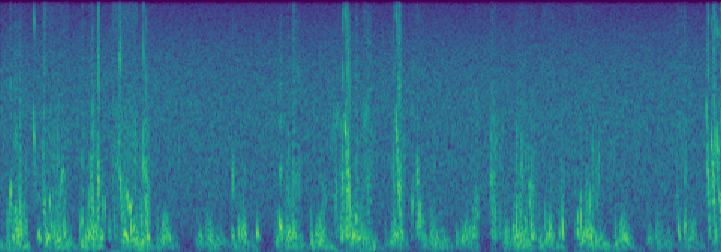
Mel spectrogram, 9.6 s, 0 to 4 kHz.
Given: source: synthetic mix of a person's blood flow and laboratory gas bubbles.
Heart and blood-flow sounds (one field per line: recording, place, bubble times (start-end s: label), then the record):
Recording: Doppler ultrasound of blood flow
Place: precordium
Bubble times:
0.07-0.91 s: bubbles
1.04-2.03 s: bubbles
3.06-3.30 s: bubbles
3.39-3.49 s: bubbles
3.69-4.01 s: bubbles
4.25-5.00 s: bubbles
5.21-5.41 s: bubbles
5.46-5.66 s: bubbles
6.27-6.39 s: bubbles
6.52-6.73 s: bubbles
6.84-7.16 s: bubbles
7.23-7.38 s: bubbles
7.42-7.54 s: bubbles
7.66-8.00 s: bubbles
9.00-9.17 s: bubbles
9.38-9.63 s: bubbles
From the record:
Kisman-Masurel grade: 233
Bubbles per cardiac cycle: several, 3 to 8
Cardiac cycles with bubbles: 50 to 99%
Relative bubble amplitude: loud (0.450 to 0.775)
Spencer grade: 3 (all of the cardiac periods contain showers or single bubble signals, but not dominating or overriding the cardiac motion signals)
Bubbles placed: anywhere in the cardiac cycle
